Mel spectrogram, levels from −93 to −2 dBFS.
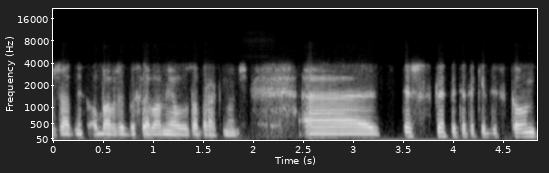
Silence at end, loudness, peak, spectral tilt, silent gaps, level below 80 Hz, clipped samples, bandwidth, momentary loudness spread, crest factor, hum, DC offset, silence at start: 0 s; -21 LUFS; -4 dBFS; -9 dB/octave; none; -62 dBFS; under 0.1%; 4.2 kHz; 11 LU; 16 dB; none; under 0.1%; 0 s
